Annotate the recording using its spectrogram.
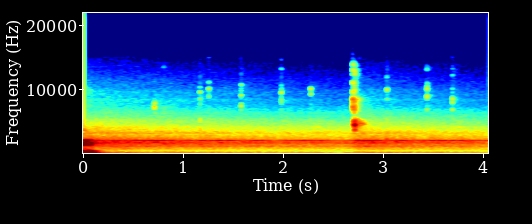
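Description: Steady background hiss with a thin, constant high whine from the recording setup, with one faint click about two and a half seconds in.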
